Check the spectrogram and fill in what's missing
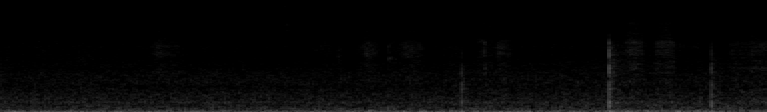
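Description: White chalk held in the fingertips writes text on a wooden-framed black chalkboard with a flat, solid panel. Soft, bright scratching strokes come in short bursts, with a few sharper ticks near the end, over a steady low hum.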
